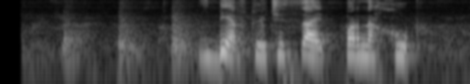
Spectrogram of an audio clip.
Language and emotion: Russian, angry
